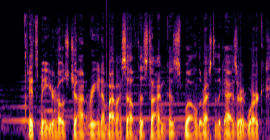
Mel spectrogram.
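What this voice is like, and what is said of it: Sick, deeper than usual voice. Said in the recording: “as sick as a dog ... my voice sounds a little deeper than usual ... the really deep voice”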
